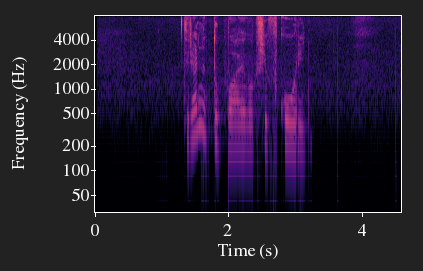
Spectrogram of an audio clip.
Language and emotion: Russian, angry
